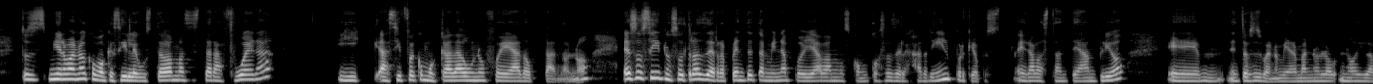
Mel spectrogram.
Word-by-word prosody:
Entonces, 230 -1 -1
mi 240 - +7
hermano, 245 +1 +7
como 215 -6 +4
que 185 - -1
sí 195 +3 +4
le 180 -1 +6
gustaba 190 +4 +2
más 200 -1 -2
estar 190 -1 -2
afuera, 230 - 0 0.7
y 185 -2 0 0.2
así 185 +3 +3
fue 205 +1 -1
como 185 -6 0
cada 185 0 +5
uno 185 0 +2
fue 175 -2 -1
adoptando, 160 +9 -3
¿no?, 270 +1 -3 0.3
eso 270 +3 +6
sí, 295 +1 +4
nosotras 235 0 +3
de 215 -3 +6
repente 190 +4 0
también 185 -2 -2
apoyábamos 170 -2 -4
con 145 0 -11
cosas 170 +2 -8
del 155 -1 -4
jardín, 170 - -2
porque, 165 -7 -6
pues, - - -15
era 170 -1 -3
bastante 155 -1 -7
amplio. 180 - -1 0.4
Em, 160 -1 -3
entonces, 170 0 -3
bueno, 140 -1 -4
mi 145 - -6
hermano 150 +2 -6
lo 155 -1 -4
no 155 -1 -5
iba 155 -1 -5
180 Hz, 190 wpm, -23 LUFS, 160-210 Hz, 0.7 s, mi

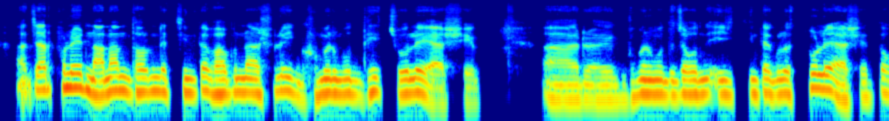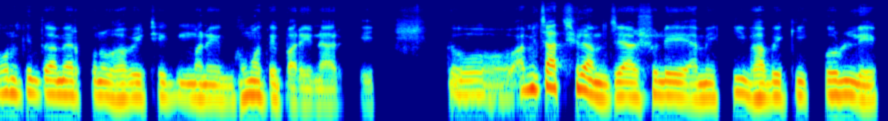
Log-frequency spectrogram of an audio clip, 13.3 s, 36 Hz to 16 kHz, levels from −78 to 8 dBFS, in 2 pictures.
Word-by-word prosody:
আ - - -3
যার 175 0 +2
ফলে 200 -1 +5
নানান 160 +5 +3
ধরনের 155 -1 +1
চিন্তাভাবনা 155 0 +2
আসলেই 160 +3 -2
ঘুমের 145 +4 +3
মধ্যেই 145 +2 -1
চলে 145 +1 +4
আসে। 95 - -10 0.6
আর 110 0 -3 0.4
ঘুমের 145 +4 +3
মধ্যে 135 -1 +1
যখন 140 0 +3
এই 140 - +1
চিন্তাগুলো 145 -1 0
চলে 190 -2 +4
আসে, 105 - -9
তখন 150 0 0
কিন্তু 150 -1 -2
আমি 140 - +3
আর 130 - -4
কোনভাবেই 120 -2 -1
ঠিক 125 -2 -5 0.2
মানে 115 -1 -1 0.2
ঘুমোতে 130 -2 0
পারি 95 -1 -5
না - - -6
আরকি। 85 - -19 0.6
তো - - -5 0.5
আমি 185 +1 +4
চাচ্ছিলাম 190 -6 +4
যে 130 - +1
আসলে 130 +3 0 0.2
আমি 120 +1 +1
কিভাবে 130 -4 0
কি 135 - -2 0.2
করলে 135 -5 +3
140 Hz, 175 wpm, -19 LUFS, 125-155 Hz, 0.6 s, ফলে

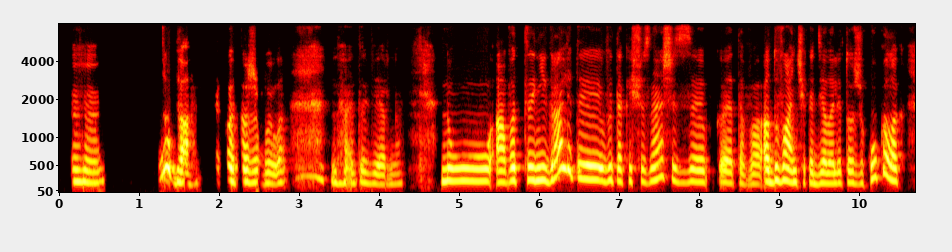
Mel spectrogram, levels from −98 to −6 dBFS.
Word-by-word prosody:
Мгм. 210 -1 -2 0.7
Ну 455 -1 +4
да, 180 -4 +2 0.3
такое 225 0 +1
тоже 205 -1 0
было. 185 +2 -5 0.5
Да, 195 0 -6
это 195 +2 -7
верно. 175 0 -7 0.5
Ну, 220 0 +2
а 200 0 +3
вот 230 +2 +2
не 235 0 +5
играли 420 - +4
ты 250 -5 +4
вы 235 +2 -1
так 215 -1 -4
еще, 220 -1 -6
знаешь, 245 +6 -4
из 200 -3 -7 0.4
этого, 175 -3 -4
одуванчика, 210 -2 +2
делали 180 +1 -1
тоже 190 -2 -7
куколок 260 - 0
215 Hz, 140 wpm, -23 LUFS, 190-230 Hz, 0.7 s, не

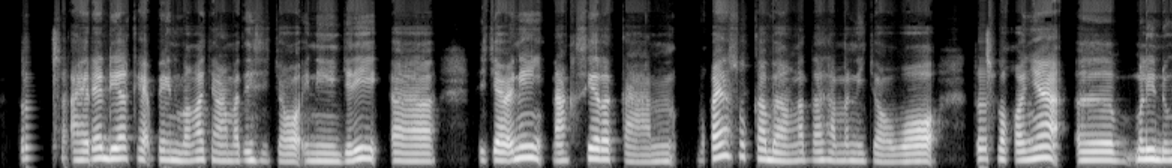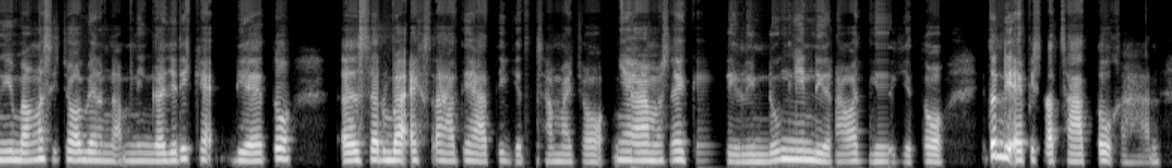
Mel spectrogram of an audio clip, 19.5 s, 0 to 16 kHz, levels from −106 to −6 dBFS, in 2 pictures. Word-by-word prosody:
Terus 230 +1 -12
akhirnya 195 +4 +3
dia 220 +1 +7
kayak 210 - -3
pengen 195 -2 0
banget 195 +2 -2
nyelamatin 175 +1 -2
si 170 - -14
cowok 160 -2 -1
ini. 170 -1 -1
Jadi 200 +6 +4 0.2
eee 170 -1 0 0.4
si - - -8
cewek 180 -2 +5
ini 240 - +6 0.2
naksir 205 +4 +2
kan. 160 +1 -6 0.2
Pokoknya 235 +9 +3
suka 265 -6 -4
banget 180 0 -1
lah 185 0 -3
sama 175 0 -5
nih 175 -1 -5
cowok. 160 +2 +3 0.4
Terus 215 0 -3
pokoknya 205 +3 +4 0.2
eee 185 0 +4 0.2
melindungi 195 -2 +5
banget 190 +3 +1
si 190 - -16
cowok 185 -2 0
biar 180 -1 0
nggak 170 - -9
meninggal. 170 0 -3
Jadi 180 +5 -1
kayak 200 -1 -6
dia 175 -1 +1
tuh 220 -1 +2 0.4
e 175 +1 +3
serba 185 0 +2
ekstra 185 -2 -5
hati-hati 170 -1 -7
gitu - - -29
sama 160 0 -9
cowoknya. 180 +4 -3
Maksudnya 185 +2 -2
kayak 170 0 -25
dilindungin, 165 +6 -1
dirawat 160 0 -4
gi 155 -1 -9
gitu. 150 0 -4 0.4
Tuh 280 - +8
di 230 - +8
episode 190 -4 -1
1 160 +1 -3
kan. 140 0 -19
180 Hz, 170 wpm, -24 LUFS, 165-195 Hz, 0.4 s, Tuh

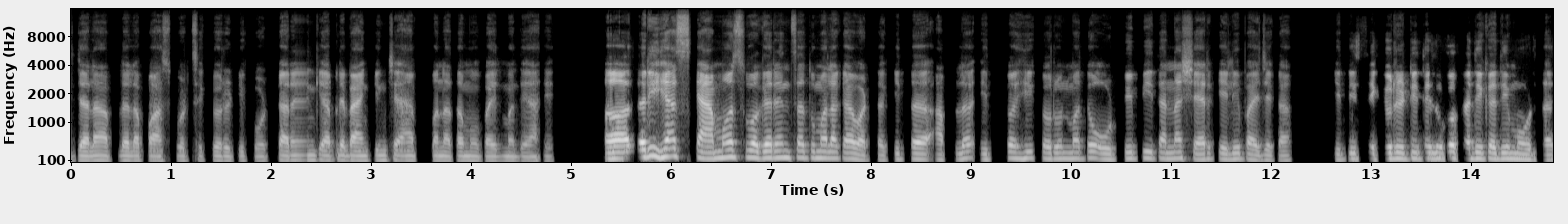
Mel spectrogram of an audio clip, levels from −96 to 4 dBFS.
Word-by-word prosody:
ज्याला 105 +2 0
आपल्याला 105 0 -4
password, 100 0 -6
security 100 0 -8
code. 95 -1 -10
कारण 110 +1 -2
की 115 - -5
आपल्या 110 0 -2
बँकिंगचे 110 0 -2
ॲप 105 0 -3 0.2
पण 105 -1 -4
आता 100 +1 -4
मोबाईलमध्ये 95 -1 -6
आहेत. 95 +1 -9 0.5
अ, 140 - +8 0.3
तरी 180 +1 +7
या 190 0 +8
स्कॅमर्स 170 +1 +3
वगैरेंचा 160 0 +2
तुम्हाला 155 -1 +1
काय 145 -1 0
वाटतं, 115 -3 -1
की 130 - -7
तर 130 -2 +3
आपलं 130 +5 -5
इतकंही 145 +4 -4
करून 140 0 -3
मग 145 0 -4
तो 155 - +1
ओ-टी-पी 145 +4 -4
त्यांना 145 0 -2
शेअर 130 -3 0
केली 130 +1 -2
पाहिजे 115 -1 -3
का? 110 0 -7 0.5
की 120 - -8
ती 135 - -2
सिक्युरिटी 140 +1 0
ते 140 - 0
लोकं 140 +2 +2
कधी-कधी 140 0 +1
मोडतात. 120 -2 -2
125 Hz, 170 wpm, -23 LUFS, 105-145 Hz, 0.5 s, अ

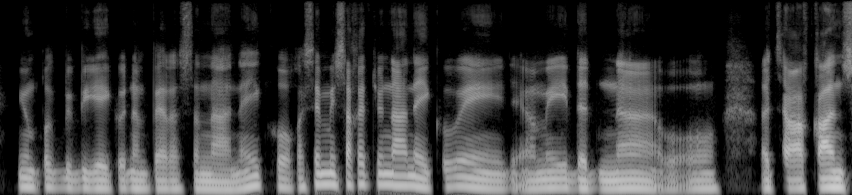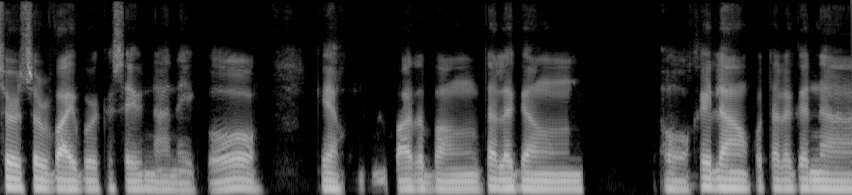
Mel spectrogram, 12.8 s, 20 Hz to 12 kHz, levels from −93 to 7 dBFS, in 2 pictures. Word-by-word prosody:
yung 115 -3 0
pagbibigay 105 -2 -1
ko 100 - -4
ng 100 -1 0
pera 95 0 -2
sa 95 +1 -6
nanay 95 +7 +1
ko. 110 -6 -5
Kasi 115 +6 -4
may 145 0 +3
sakit 145 +1 -2
yung 145 - +3
nanay 125 -6 +2
ko, 115 +3 -6
eh. 105 -6 +1
Ah, 95 - -3
may 105 -1 +1
edad 100 -2 0
na, 100 -1 +2
oo. 95 +1 -4 0.3
At - - -3
tsaka 100 +1 +3
cancer 110 0 +5
survivor 100 -2 +2
kasi 100 -3 -3
yung 95 -2 -3
nanay 85 -2 -4
ko. 95 +3 -1 0.5
Kaya 100 -2 +2 0.4
para 95 0 0
bang 90 0 -1
talagang 95 -3 +1 0.7
oo, 95 -2 -2
kailangan 105 -4 +3
ko 105 - -9
talaga 105 0 -3
na, 100 -1 +3
100 Hz, 175 wpm, -24 LUFS, 95-105 Hz, 0.7 s, cancer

